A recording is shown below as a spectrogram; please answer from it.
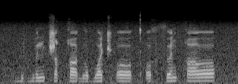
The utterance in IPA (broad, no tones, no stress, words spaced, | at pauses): bəbʊnt͡ʃə qɒ ɡɔbɒt͡ʃʼɔː kʼɔxθʊnqɔː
